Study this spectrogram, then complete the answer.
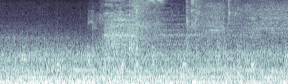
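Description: Air brakes hiss sharply as a bus stops.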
